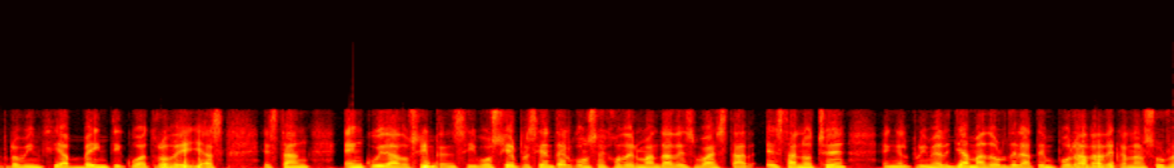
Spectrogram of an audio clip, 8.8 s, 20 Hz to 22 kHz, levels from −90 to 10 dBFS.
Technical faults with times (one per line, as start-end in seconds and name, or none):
1.18-1.58 bit errors on an ADPCM link
3.06-3.30 bit errors on an ADPCM link
8.02-8.39 bit errors on an ADPCM link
